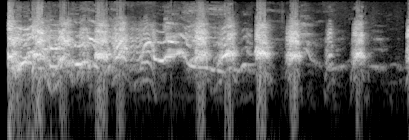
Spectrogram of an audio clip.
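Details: Ega, a three-month-old Jagdterrier puppy, on her first encounter with a rat, gives a rapid burst of high, sharp yapping barks, about three per second, with some whiny tonal squeals mixed in, in a loud, close recording.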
